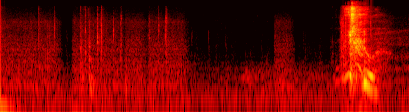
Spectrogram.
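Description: A single sharp, loud sneeze bursts out near the end, after quieter stretches of faint clicking and shuffling sounds.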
